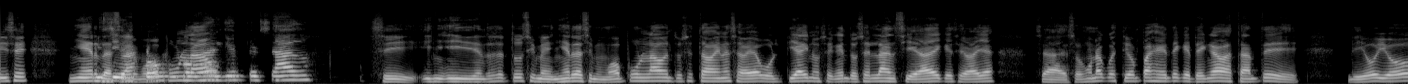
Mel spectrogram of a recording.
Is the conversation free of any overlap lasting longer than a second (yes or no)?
no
